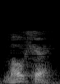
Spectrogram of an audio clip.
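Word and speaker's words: Moshe (משה): How do you say Moses in Hebrew? – Moshe.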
